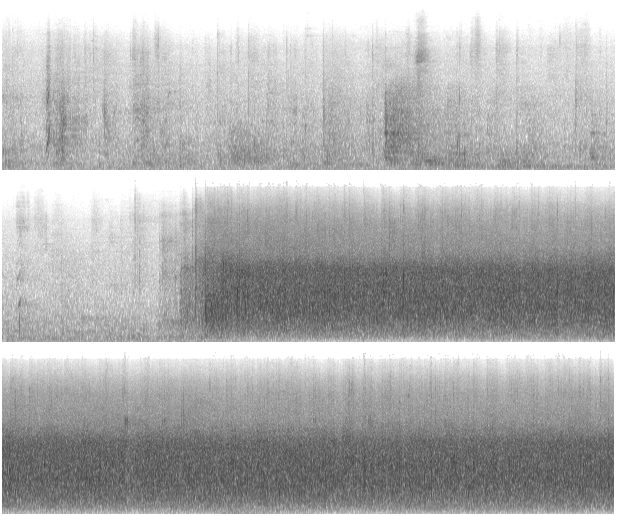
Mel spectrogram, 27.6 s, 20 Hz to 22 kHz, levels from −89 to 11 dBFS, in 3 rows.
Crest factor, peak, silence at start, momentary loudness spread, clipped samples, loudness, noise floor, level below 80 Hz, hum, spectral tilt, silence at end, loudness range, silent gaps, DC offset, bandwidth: 18 dB; 0 dBFS; 0.1 s; 16 LU; under 0.1%; -15 LUFS; -45 dBFS; -58 dBFS; none; -1.5 dB/octave; 0 s; 21 LU; none; under 0.1%; 17 kHz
